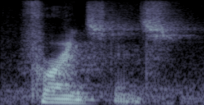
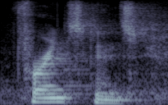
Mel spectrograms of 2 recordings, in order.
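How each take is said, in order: No difference in how they are said.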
